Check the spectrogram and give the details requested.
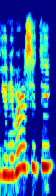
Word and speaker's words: university: you the vowel you but when you pronounce this word it doesn't start with a vowel you don't say university you don't say university you say university you so you're producing a consonant you you you so you're producing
